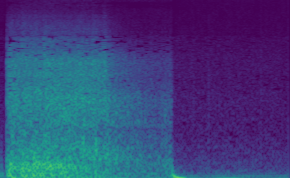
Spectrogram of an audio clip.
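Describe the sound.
Gunfire in a radio drama set during an anti-Japanese guerrilla war: a loud, harsh blast rings for well over a second and cuts off abruptly, followed by a single low, heavy thud.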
